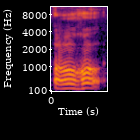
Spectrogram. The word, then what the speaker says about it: Oro: Oro, je prononce bien? Oui.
